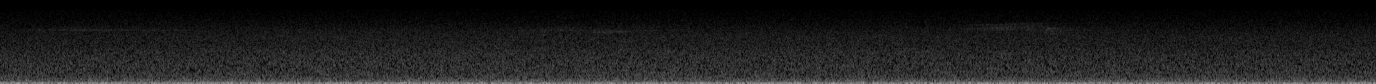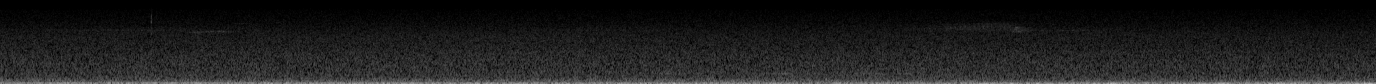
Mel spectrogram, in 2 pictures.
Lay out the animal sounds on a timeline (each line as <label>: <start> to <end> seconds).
Dark-eyed Junco (Junco hyemalis): 0.0 to 2.0 seconds
Dark-eyed Junco (Junco hyemalis): 4.9 to 6.7 seconds
Black-throated Green Warbler (Setophaga virens): 5.7 to 6.5 seconds
Northern Parula (Setophaga americana): 9.3 to 10.9 seconds
Dark-eyed Junco (Junco hyemalis): 14.1 to 15.8 seconds
Black-throated Green Warbler (Setophaga virens): 15.4 to 16.2 seconds
Northern Parula (Setophaga americana): 22.8 to 24.8 seconds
